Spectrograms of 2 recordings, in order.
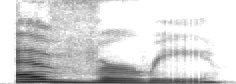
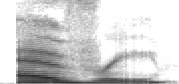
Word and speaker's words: every: Every. Correct pronunciation. Every. 2 syllables in natural speech. The middle vowel is dropped almost universally.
